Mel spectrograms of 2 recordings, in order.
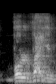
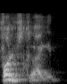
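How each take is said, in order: First: The word begins with a B sound. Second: The word begins with an F sound. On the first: This is how people in Chile say it. The speaker calls it wrong. "no es Volkswagen, como dice la gente en Chile" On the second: This is how it is said in German. The speaker calls it right. "en alemán la B corta o V se pronuncia como nuestra F"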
